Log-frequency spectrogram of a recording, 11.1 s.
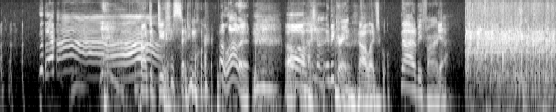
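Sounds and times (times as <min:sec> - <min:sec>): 
laughter: 0:00.0 - 0:04.6
speech: 0:02.8 - 0:09.0
soundboard applause sound effect: 0:09.3 - 0:11.1.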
